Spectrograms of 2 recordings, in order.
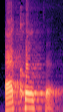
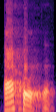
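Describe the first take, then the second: First: The word for coat starts with a hard 'k'. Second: The word for coat starts with a breathy 'ch'. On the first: The coat belongs to a woman. "her, does not cause aspiration" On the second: The coat belongs to a man. "his, cause aspiration"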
